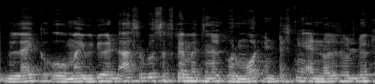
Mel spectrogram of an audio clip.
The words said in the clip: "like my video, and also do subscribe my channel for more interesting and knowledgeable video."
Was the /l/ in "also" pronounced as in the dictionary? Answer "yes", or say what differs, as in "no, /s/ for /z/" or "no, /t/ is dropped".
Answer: no, /l/ is dropped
